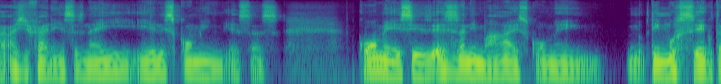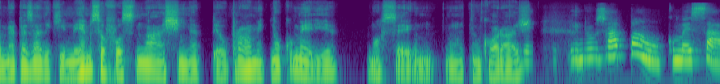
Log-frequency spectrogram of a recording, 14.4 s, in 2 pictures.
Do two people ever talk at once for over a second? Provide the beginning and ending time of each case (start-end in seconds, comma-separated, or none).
none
